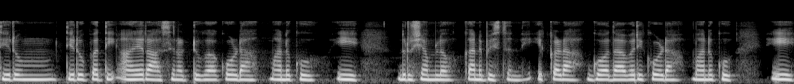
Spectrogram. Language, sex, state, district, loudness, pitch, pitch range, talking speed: Telugu, female, Andhra Pradesh, Chittoor, -13 LUFS, 220 Hz, 215-230 Hz, 115 wpm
